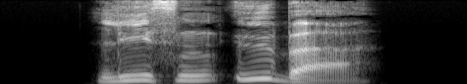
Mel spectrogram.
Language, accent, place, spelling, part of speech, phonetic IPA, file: German, Germany, Berlin, ließen über, verb, [ˌliːsn̩ ˈyːbɐ], De-ließen über.ogg
- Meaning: inflection of überlassen: 1. first/third-person plural preterite 2. first/third-person plural subjunctive II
